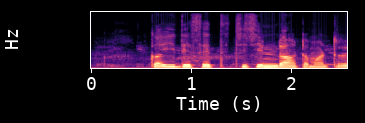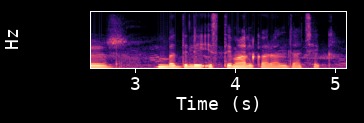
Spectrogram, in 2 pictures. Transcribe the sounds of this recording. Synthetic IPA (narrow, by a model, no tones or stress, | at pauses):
kəid̪eset̪ʰt͡ʃit͡ʃiɳɖaʈəma̰ʈɾeɾ | bəd̪liʔist̪emaːlkəɾəld͡ʒat͡ʃʰek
